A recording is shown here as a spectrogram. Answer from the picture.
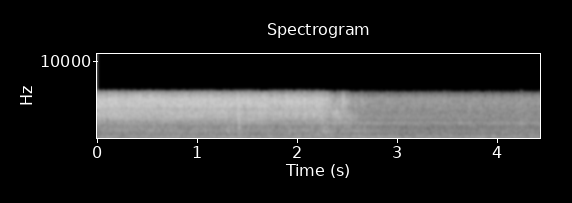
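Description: Toilet with a push-button flush on the tank, water running steadily as it refills after the flush. The rushing hiss drops to a quieter, duller run about two and a half seconds in, as part of the refill stops.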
